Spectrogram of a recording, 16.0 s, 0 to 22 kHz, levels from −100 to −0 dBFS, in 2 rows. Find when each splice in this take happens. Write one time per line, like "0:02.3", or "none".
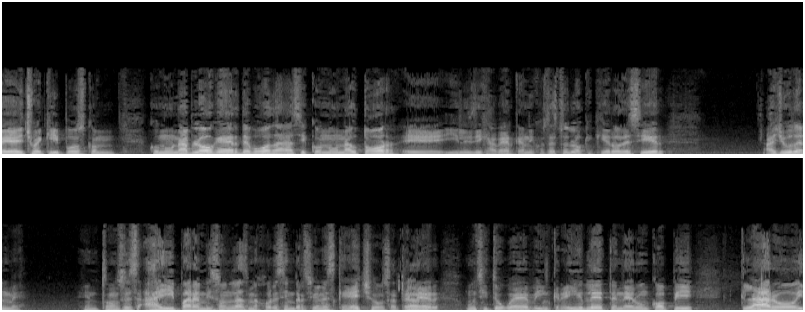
none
